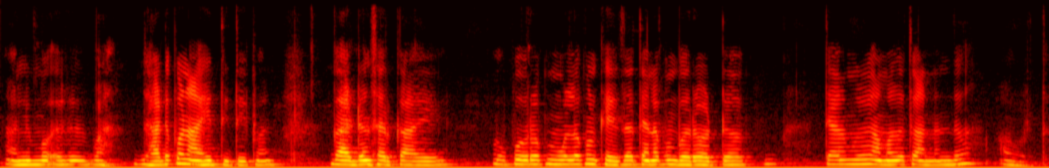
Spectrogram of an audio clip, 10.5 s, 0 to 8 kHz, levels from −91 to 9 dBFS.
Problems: background sounds at intervals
